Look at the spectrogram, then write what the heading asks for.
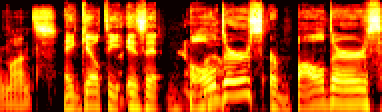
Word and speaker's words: Baldur's Gate: Hey, Guilty, is it Boulders or Baldur's? How do you pronounce it? Baldur's Gate.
